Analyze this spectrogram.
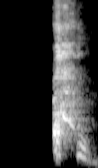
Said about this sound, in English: And we just start recording and all of a sudden I got a cough.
